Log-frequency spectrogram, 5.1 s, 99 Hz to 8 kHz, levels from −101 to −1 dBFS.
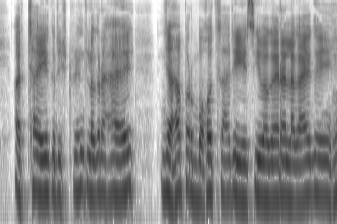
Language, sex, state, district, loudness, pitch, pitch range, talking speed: Hindi, male, Rajasthan, Churu, -29 LUFS, 175 Hz, 170-185 Hz, 175 wpm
